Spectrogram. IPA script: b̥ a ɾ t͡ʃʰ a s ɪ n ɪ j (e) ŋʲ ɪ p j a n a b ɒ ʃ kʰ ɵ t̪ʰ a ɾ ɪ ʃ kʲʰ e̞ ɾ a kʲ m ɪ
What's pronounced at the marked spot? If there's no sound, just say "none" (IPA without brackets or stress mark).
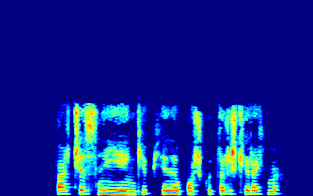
e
